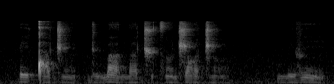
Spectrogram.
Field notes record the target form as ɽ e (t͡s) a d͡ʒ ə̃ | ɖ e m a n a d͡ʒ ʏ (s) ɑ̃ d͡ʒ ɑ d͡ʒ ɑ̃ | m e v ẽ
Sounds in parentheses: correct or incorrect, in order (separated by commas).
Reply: incorrect, incorrect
